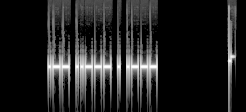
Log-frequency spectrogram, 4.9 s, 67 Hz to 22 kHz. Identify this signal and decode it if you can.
Morse code, heard as a keyed tone, about 26 wpm, 700 Hz. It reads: W2EJ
